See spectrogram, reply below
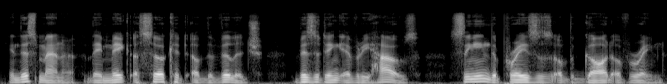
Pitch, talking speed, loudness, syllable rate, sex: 90 Hz, 190 wpm, -18 LUFS, 5.5 syllables/s, male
